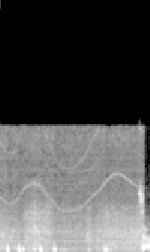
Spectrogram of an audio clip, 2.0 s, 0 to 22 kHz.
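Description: Citroën R5 rally car heard from inside its cabin with the engine running at idle: a low steady hum under a steady hiss, with a few short clicks in the first second or so.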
